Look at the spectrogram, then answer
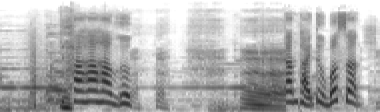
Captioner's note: gulp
